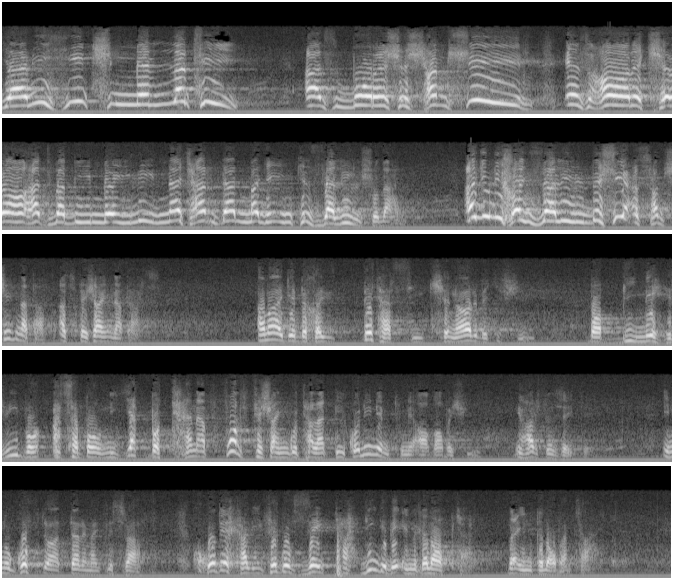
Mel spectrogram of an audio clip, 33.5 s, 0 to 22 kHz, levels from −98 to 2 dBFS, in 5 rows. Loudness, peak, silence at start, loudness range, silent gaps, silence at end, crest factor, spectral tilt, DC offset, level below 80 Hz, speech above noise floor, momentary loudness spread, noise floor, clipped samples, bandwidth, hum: -16 LUFS; 0 dBFS; 0 s; 11 LU; none; 0.55 s; 16 dB; -6 dB/octave; 0.7%; -60 dBFS; 26 dB; 17 LU; -42 dBFS; under 0.1%; 8.8 kHz; none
